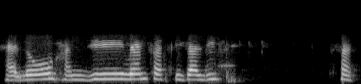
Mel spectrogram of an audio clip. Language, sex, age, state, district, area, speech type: Punjabi, female, 30-45, Punjab, Mohali, urban, conversation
